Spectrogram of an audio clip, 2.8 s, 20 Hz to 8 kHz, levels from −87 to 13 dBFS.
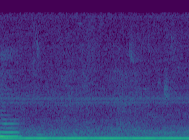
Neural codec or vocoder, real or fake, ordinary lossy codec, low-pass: none; real; MP3, 48 kbps; 7.2 kHz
